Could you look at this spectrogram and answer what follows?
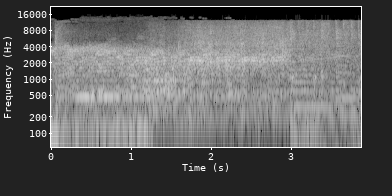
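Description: A low-flow toilet in a skyscraper restroom flushes with a loud rushing gush that settles into a steady refill hiss, close by and continuous with no talk.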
